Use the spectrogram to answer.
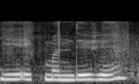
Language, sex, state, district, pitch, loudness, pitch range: Hindi, female, Arunachal Pradesh, Longding, 230 Hz, -11 LUFS, 220-235 Hz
